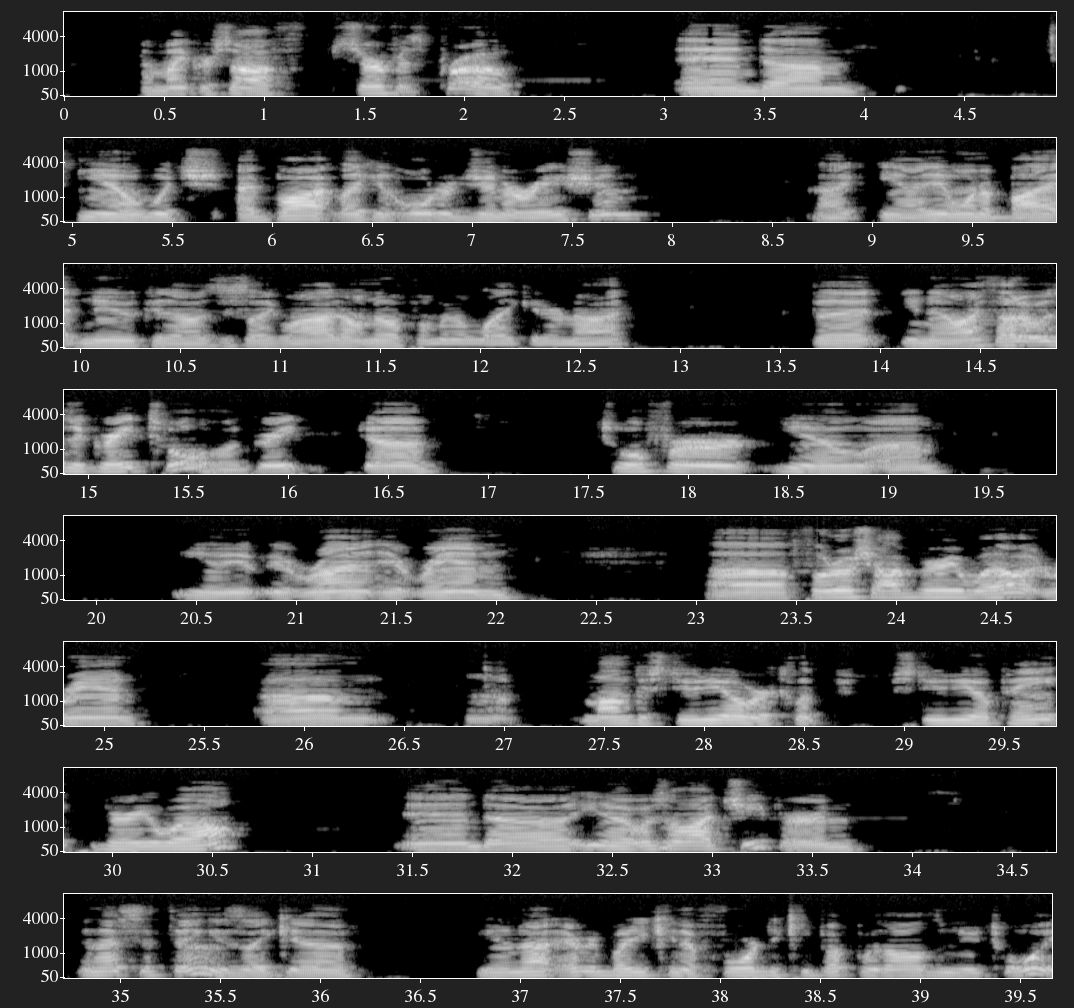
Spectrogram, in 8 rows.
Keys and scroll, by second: 3.7 shift+space, 13.6 shift+space, 16.9 ctrl+z, 27.0 shift+space.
